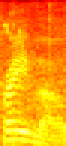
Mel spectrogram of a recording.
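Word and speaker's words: Prevost: r e v o s t that is pronounced preo that's a preo a true bus and they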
